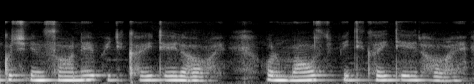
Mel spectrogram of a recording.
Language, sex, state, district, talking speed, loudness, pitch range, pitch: Hindi, female, Arunachal Pradesh, Papum Pare, 175 wpm, -13 LUFS, 190-205 Hz, 195 Hz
